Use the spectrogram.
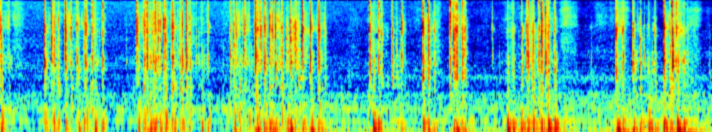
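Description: Fingertips of both hands type continuously on a black plastic computer keyboard with low-profile keys. Bursts of quick, bright clicky taps come in clusters separated by short pauses, over a steady low hum.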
